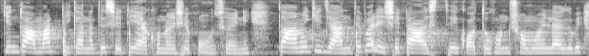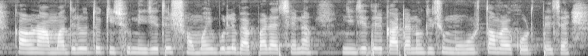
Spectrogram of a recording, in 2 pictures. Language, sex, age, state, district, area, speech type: Bengali, female, 60+, West Bengal, Jhargram, rural, spontaneous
